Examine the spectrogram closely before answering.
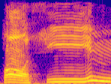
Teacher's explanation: أتت النون الساكنة والميم في كلمة واحدة ولكن قرأها حفص عن عاصم من طريق شاطبية بالإدغام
